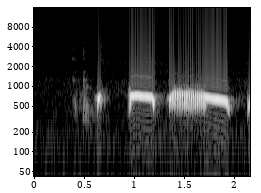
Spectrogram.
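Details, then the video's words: Morning 'chiêu' coo of a spotted dove with a deep 'thổ đặc' voice. One low phrase: soft lead-in notes, a level hollow hoot, then a long burred note sliding down at its close. "Tiếng chim cu gáy chiêu buổi sáng/ cu gáy giọng thổ đặc"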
